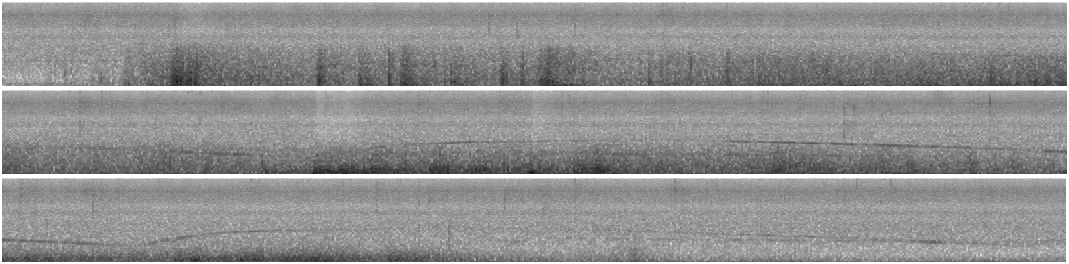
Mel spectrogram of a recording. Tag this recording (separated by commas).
Thunderstorm, Rain, Water, Thunder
